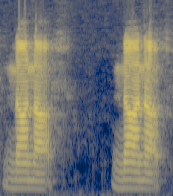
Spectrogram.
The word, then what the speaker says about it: none of: Dan untuk level up skill pengucapan, Untuk kata none of-nya itu disambung ya guys. Jadinya none of gitu. Jadi bakal kayak gini guys. It's none of your business. It's none of your business gitu. Jadi bacanya none of.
